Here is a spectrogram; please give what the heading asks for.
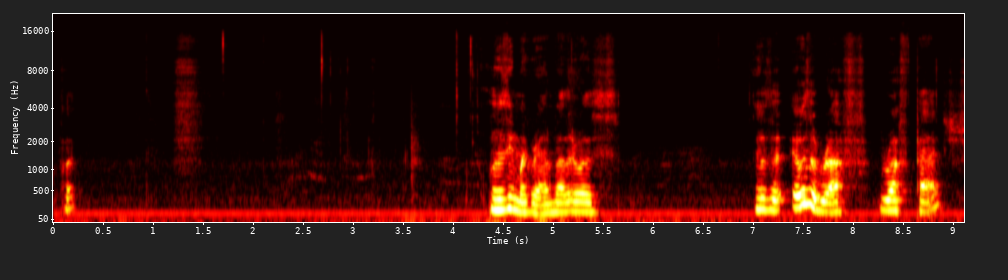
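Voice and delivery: welling with emotion, breathy, half-whispered. Speaking about losing a grandmother, getting emotional. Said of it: "I'm really sorry for getting emotional".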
